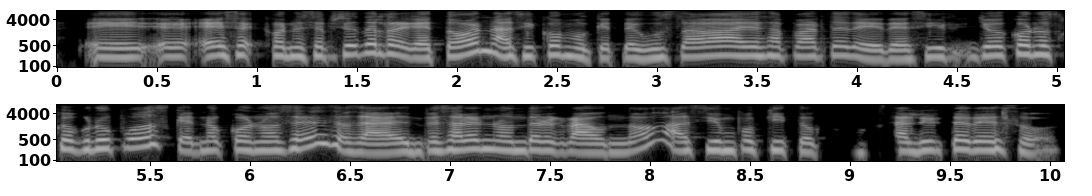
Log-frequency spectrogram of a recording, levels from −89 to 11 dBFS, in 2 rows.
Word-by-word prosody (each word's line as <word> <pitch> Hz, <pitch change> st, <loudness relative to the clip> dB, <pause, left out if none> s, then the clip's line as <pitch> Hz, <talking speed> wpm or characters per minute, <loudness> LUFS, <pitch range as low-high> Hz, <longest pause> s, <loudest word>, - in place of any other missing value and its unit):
eh 205 Hz, 0 st, +1 dB
eh, 220 Hz, -1 st, -1 dB
ese 255 Hz, +1 st, -1 dB
con 235 Hz, -1 st, -2 dB
excepción 230 Hz, +3 st, -2 dB
del 290 Hz, 0 st, +1 dB
reguetón, 235 Hz, +6 st, +3 dB
así 225 Hz, +1 st, +1 dB
como 230 Hz, -5 st, -2 dB
que 195 Hz, -, -5 dB
te 195 Hz, -, -4 dB
gustaba 220 Hz, +5 st, +2 dB
esa 235 Hz, 0 st, 0 dB
parte 225 Hz, +1 st, -2 dB
de 180 Hz, -5 st, 0 dB
decir: 180 Hz, +4 st, -3 dB
"Yo 235 Hz, +2 st, -1 dB
conozco 255 Hz, -2 st, 0 dB
grupos 275 Hz, +7 st, 0 dB
que 205 Hz, -3 st, -3 dB
no 220 Hz, +1 st, -4 dB
conoces". 230 Hz, +10 st, -1 dB
O -, -, -1 dB
sea 185 Hz, 0 st, +4 dB
empezar 215 Hz, +4 st, +1 dB
en 250 Hz, 0 st, +1 dB
underground, 215 Hz, -5 st, +1 dB
¿no?, 200 Hz, +3 st, -3 dB
así 215 Hz, +1 st, -1 dB
un 220 Hz, -, -1 dB
poquito 220 Hz, -3 st, -5 dB
como 185 Hz, +1 st, -22 dB
salirte 220 Hz, +3 st, +1 dB
de 225 Hz, -1 st, +2 dB
eso. 205 Hz, -2 st, -7 dB
225 Hz, 210 wpm, -25 LUFS, 205-240 Hz, -, sea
